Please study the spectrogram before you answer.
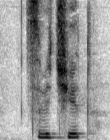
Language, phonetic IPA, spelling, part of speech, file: Czech, [ˈt͡svɪt͡ʃɪt], cvičit, verb, Cs-cvičit.ogg
- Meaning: to exercise (to perform activities to develop skills)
